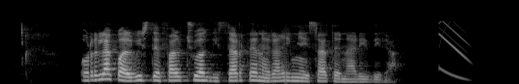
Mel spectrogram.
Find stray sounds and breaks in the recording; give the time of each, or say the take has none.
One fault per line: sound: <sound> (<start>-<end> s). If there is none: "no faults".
sound: chirp (4.4-4.7 s)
